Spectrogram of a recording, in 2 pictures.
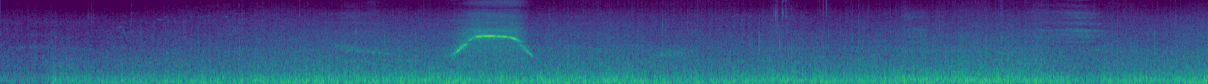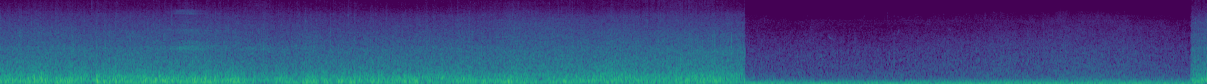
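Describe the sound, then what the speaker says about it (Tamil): Strong wind buffets the microphone during paragliding over Pokhara, Nepal, in a steady, roaring rumble for about twenty seconds before cutting out, with a brief whistling tone near the start. "காற்று சவுண்டு கேட்குதா?"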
